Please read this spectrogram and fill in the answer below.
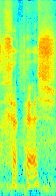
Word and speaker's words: khopesh: the klingon spirit so the kopesh in certain circles pronounced as hepesh it's very interesting we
